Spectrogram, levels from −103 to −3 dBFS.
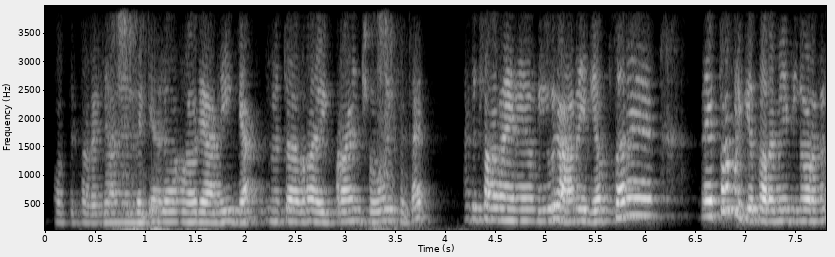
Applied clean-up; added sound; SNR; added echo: neural mask model DeepFilterNet 3.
